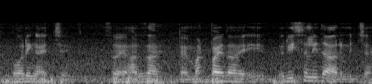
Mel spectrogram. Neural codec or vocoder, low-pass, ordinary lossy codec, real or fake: none; 7.2 kHz; none; real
